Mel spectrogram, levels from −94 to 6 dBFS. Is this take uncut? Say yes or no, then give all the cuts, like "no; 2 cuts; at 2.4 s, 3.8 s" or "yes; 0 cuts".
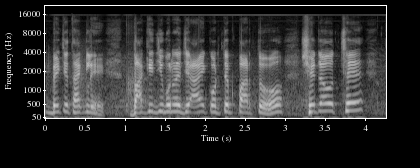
yes; 0 cuts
